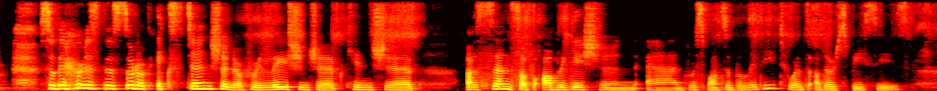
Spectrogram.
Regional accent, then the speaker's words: Sikkim, India; For part of my childhood, I was raised in West Sikkim

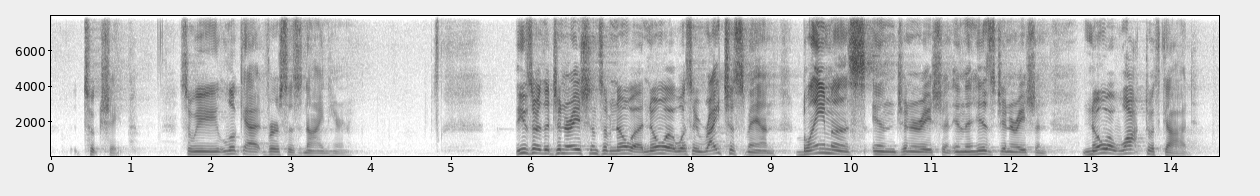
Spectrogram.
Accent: Minnesota, United States; I'm coming from Minnesota, so I say boat a little bit differently.

